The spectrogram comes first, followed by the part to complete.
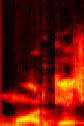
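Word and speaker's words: mortgage: तो उसका आंसर हमारा option A, right to मॉर्गेज only. यहाँ पे टी साइलेंट है।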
